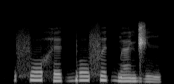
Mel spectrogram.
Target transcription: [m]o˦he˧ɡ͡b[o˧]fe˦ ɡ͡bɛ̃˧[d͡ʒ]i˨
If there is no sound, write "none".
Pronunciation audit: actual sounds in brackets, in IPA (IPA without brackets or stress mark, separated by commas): f, o˦, d͡ʒ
